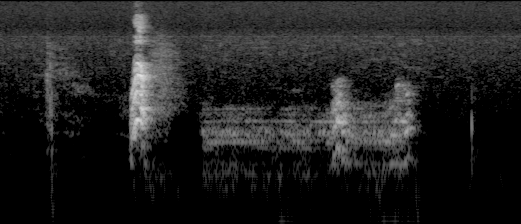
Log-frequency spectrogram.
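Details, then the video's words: A pet dog gives one sharp, loud bark, followed by a drawn-out, rough, whining growl lasting about two seconds that swells and fades, then a brief faint click. "Моя собака как она гавкает"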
